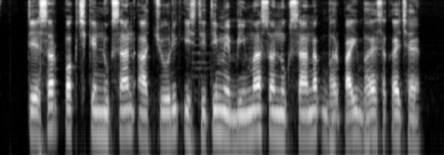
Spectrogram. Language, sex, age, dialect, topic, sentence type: Maithili, male, 51-55, Eastern / Thethi, banking, statement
